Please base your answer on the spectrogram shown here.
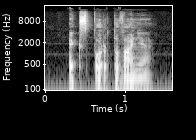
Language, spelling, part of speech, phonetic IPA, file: Polish, eksportowanie, noun, [ˌɛkspɔrtɔˈvãɲɛ], Pl-eksportowanie.ogg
